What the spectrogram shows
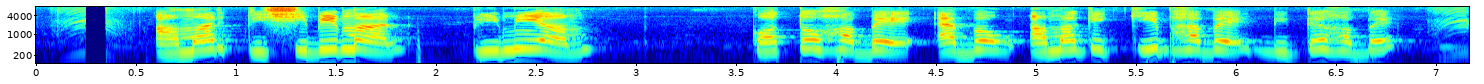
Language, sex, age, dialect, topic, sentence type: Bengali, female, 18-24, Northern/Varendri, banking, question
